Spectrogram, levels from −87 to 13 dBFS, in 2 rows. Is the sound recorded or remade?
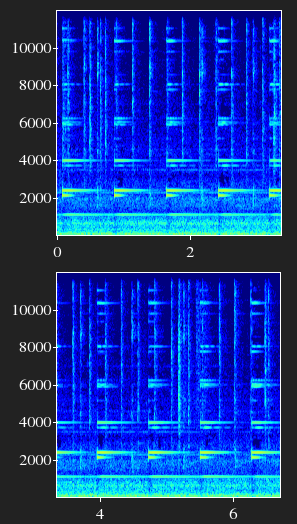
recorded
